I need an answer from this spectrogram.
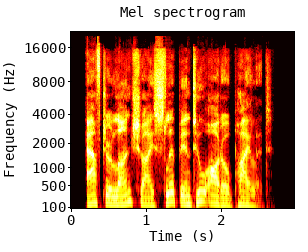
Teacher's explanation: Quick pronunciation drill for autopilot. Stress the first syllable.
